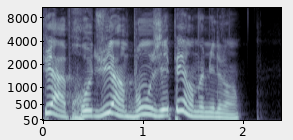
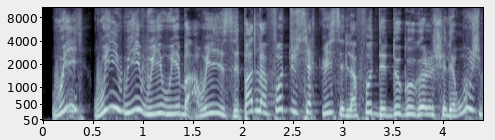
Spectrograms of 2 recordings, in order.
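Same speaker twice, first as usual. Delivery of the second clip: rapid high-pitched insistence; excited high protest; 8 semitones higher than usual. Real, not acted. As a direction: blurt it out, worked up. Defending Singapore, heated. (défense emportée, voix aiguë)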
